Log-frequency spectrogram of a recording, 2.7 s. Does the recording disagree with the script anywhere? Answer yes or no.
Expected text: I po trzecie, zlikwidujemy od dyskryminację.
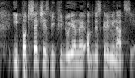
no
